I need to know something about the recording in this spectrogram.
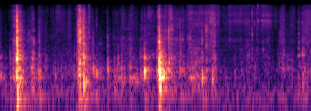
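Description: A cardboard box flap is pulled open with a papery scrape.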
